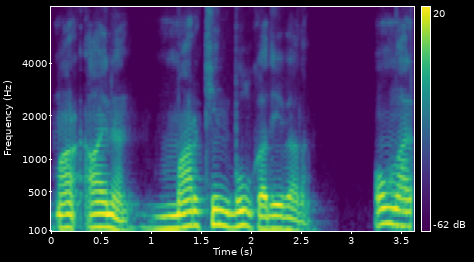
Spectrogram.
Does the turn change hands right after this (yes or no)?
no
